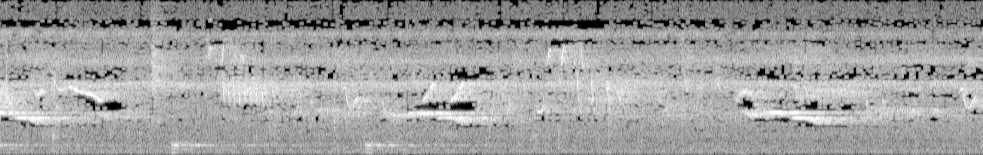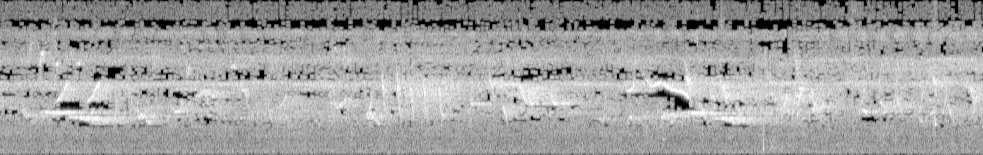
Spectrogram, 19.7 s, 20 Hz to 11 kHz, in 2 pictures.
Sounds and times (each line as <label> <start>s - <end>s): birds echo 0.0s - 19.6s
crickets 0.0s - 19.6s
